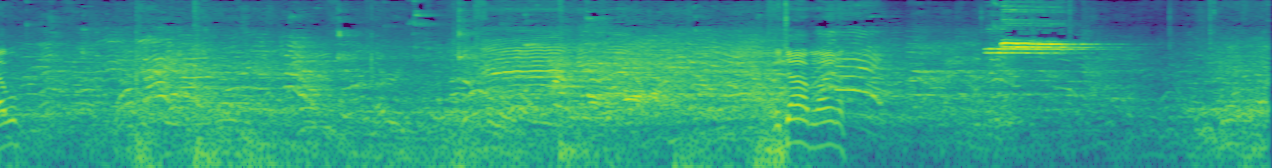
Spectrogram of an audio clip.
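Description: Sneakers squeak on a hardwood basketball court in a large echoing gym.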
